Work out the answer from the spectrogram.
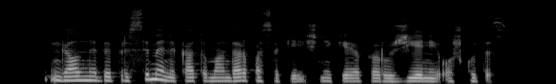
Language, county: Lithuanian, Šiauliai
